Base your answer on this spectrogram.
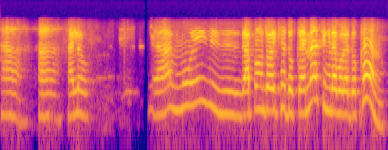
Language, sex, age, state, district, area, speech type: Odia, female, 60+, Odisha, Gajapati, rural, conversation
